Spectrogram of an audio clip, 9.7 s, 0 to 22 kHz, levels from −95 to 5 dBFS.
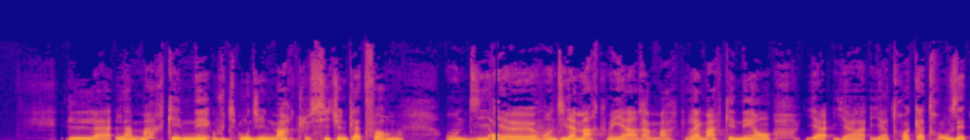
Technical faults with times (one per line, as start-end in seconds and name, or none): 4.87-5.00 repeated frames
